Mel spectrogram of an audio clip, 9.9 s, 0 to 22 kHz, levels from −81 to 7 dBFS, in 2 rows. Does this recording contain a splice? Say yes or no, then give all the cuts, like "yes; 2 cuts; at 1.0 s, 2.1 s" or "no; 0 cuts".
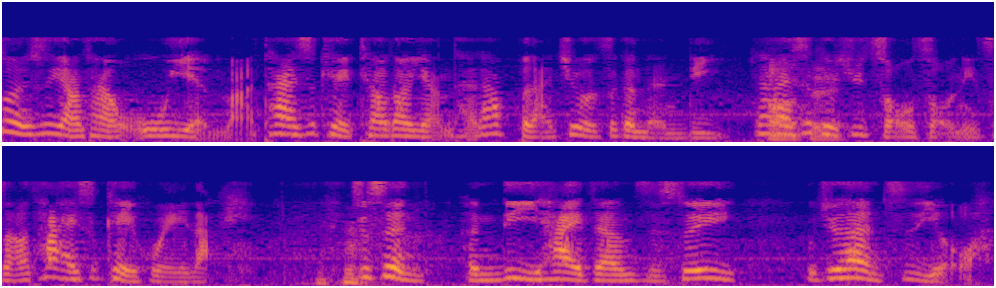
yes; 2 cuts; at 3.7 s, 7.2 s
